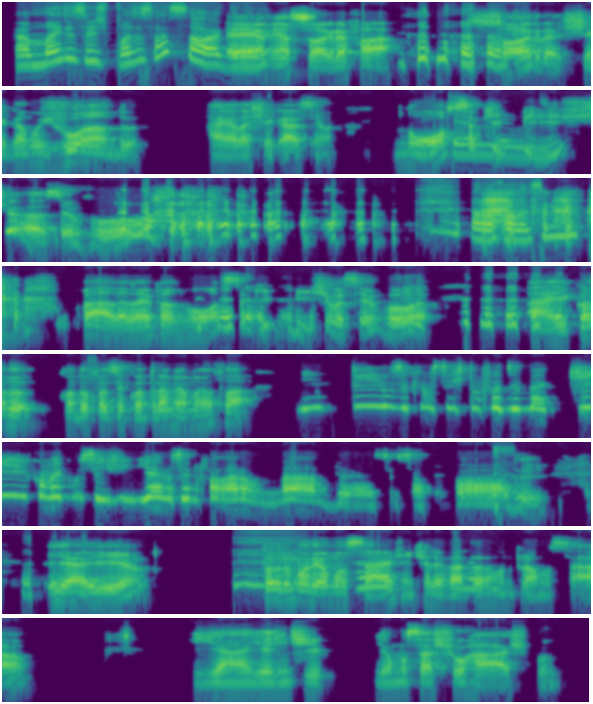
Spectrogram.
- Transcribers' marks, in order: tapping; laugh; put-on voice: "Nossa, que bicha, você voa"; laugh; put-on voice: "Nossa, que bicha, você voa"; other background noise; laugh; put-on voice: "Meu Deus, o que vocês … nada, seus safados"; cough; laugh
- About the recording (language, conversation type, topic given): Portuguese, unstructured, O que você faria primeiro se pudesse voar como um pássaro?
